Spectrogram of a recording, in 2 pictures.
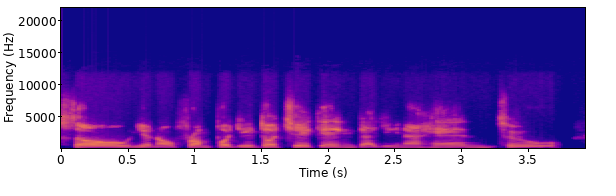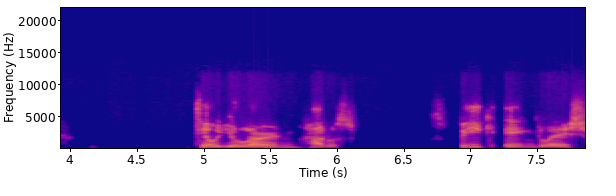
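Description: In a quiet background, a woman with a strong Puerto Rican accent speaks very slowly at a medium pitch, with fairly even intonation and long, frequent pauses. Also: dry, close sound with no echo. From Puerto Rico. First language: Spanish. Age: 50s. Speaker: Spanish teacher. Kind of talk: casual interview. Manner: cheerful, laughs easily.

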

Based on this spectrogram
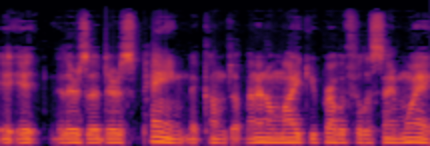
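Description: At a moderate pace, a man talks in an ordinary speaking voice with a medium pitch. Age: 40s. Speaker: former missionary. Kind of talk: casual interview.

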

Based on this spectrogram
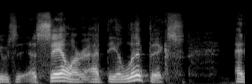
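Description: Over a quiet background, an ordinary speaking voice with an American accent moves at a fairly quick pace with ordinary pitch variation. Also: man. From Philadelphia. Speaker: retired judge and arbitrator. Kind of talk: interview.

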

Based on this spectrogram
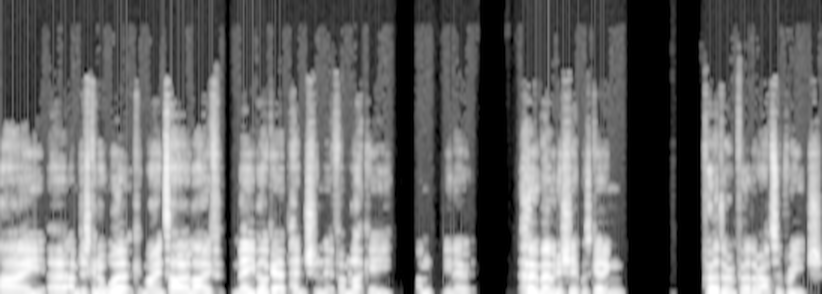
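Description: In a British accent, a man talks at a fairly quick pace with fairly low pitch and fairly even intonation. The sound is dry and close with no echo, on a very clean recording with a silent background. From UK. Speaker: documentary filmmaker and Bitcoin advocate. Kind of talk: interview. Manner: hesitant with fillers.

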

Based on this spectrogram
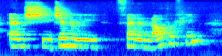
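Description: A woman's fairly even intonation comes through noticeable background noise and audible room echo. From France, born in Russia. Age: young. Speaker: Renaissance fiddle player. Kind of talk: interview. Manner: halting, many fillers.

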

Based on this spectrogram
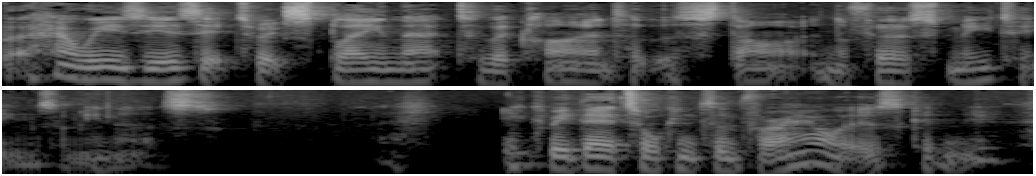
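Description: A man speaks at a fairly quick pace. His voice carries vocal fry. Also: medium pitch for a man, ordinary pitch variation, very clean recording, silent background. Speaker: podcast host. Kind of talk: scripted intro and moderated interview.

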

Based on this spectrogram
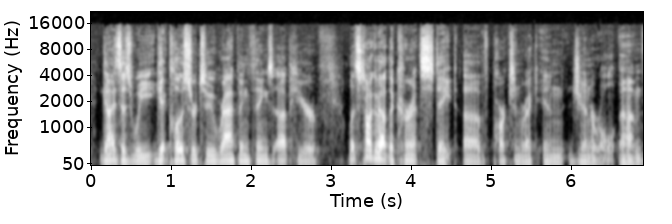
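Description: A man with an ordinary speaking voice talks at a moderate pace with fairly even intonation, in a very clean recording with a silent background and dry, close sound with no echo. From Mobile, Alabama (US South). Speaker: podcast host and journalist. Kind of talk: interview.

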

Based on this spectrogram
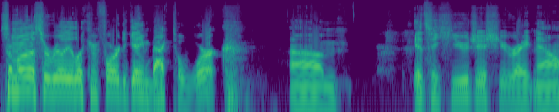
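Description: A man speaks in an unremarkable speaking voice, fairly high in pitch and with lively intonation. The recording is very clean, with a silent background. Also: moderate pace, dry, close sound with no echo. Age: 30s. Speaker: podcast co-host, theater technician. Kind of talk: casual chat.

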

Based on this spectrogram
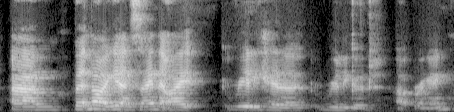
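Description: A woman speaks with a New Zealand accent at a moderate pace. There is audible room echo. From New Zealand, Kapiti Coast. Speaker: interview guest. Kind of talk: casual interview.

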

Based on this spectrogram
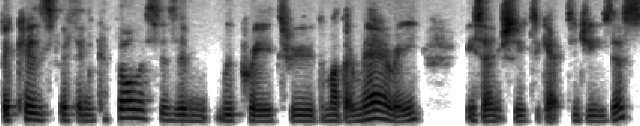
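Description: In a Glaswegian accent, a woman talks with a very deep, low pitch. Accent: Glaswegian Scottish. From Scotland, Glasgow. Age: 40s. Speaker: interfaith minister. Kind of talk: casual interview conversation.

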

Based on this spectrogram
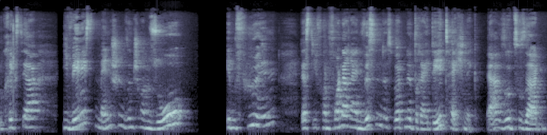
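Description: At a fairly slow pace, a woman speaks with a dark, mellow tone and a fairly high pitch, her intonation lively and her loudness swinging widely. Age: 30s. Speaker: physiotherapist and osteopath. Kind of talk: casual chat.

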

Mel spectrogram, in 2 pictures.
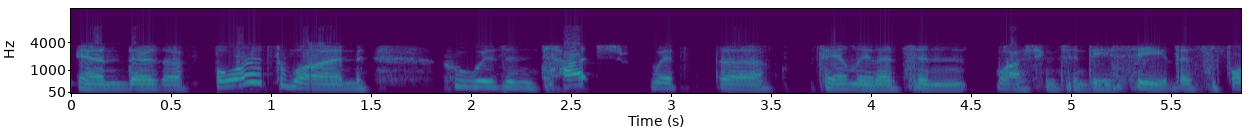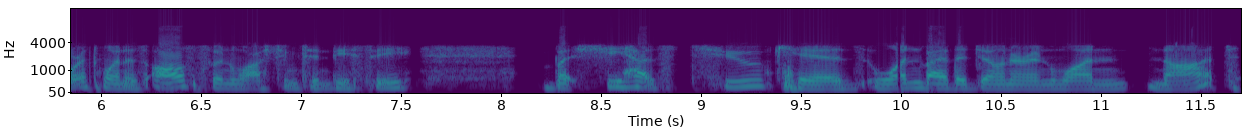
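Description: A woman with an ordinary speaking voice and a fairly low pitch talks at a moderate pace. Her loudness is very even, with ordinary pitch variation. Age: 40s. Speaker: single mother by choice. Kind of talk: interview.

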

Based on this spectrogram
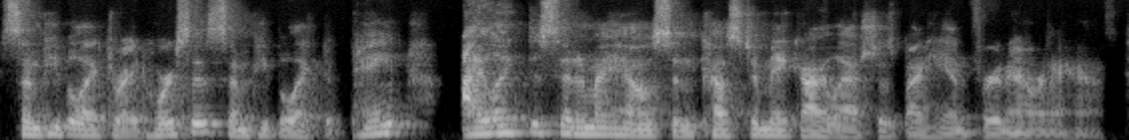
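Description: Using vocal fry and very wide pitch swings, a man with an American accent speaks in an animated tone. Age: 20s. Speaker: comedian and trained classical singer. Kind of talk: casual chat.

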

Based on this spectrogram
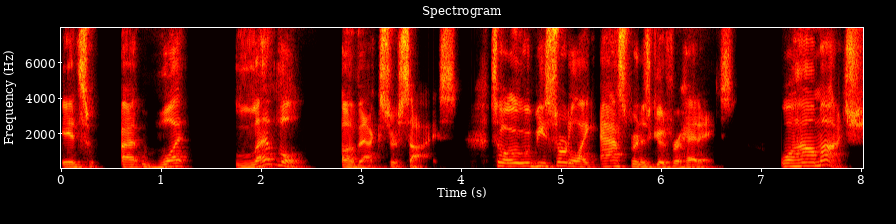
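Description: Somewhat breathy and fairly high-pitched, a man talks at a fairly slow pace with lively intonation, very even loudness, and long, frequent pauses. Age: 40s. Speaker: author and fitness researcher. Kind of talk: interview.

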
